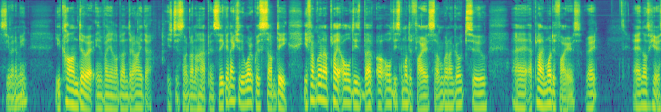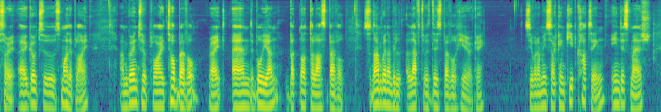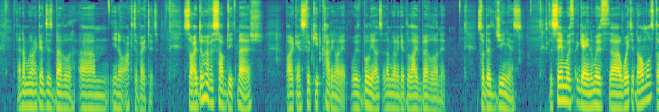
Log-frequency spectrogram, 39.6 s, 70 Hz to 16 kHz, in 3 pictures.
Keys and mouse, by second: 2.1 click, 2.1 right click, 2.9 shift+middle click, 3.2-4.5 middle drag, 5.4 middle click, 8.3 q, 16.5 click, 20.2 Tab, 20.7 Tab, 21.1 q, 24.3 middle click, 24.8-26.1 drag, 26.3 middle drag, 27.5-28.0 middle drag, 28.0 click, 28.0 right click, 28.8-29.9 drag, 30.2 Tab, 31.3 Tab, 31.9 drag, 32.6-33.2 drag, 36.0 click, 36.8 click, 37.4 q.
